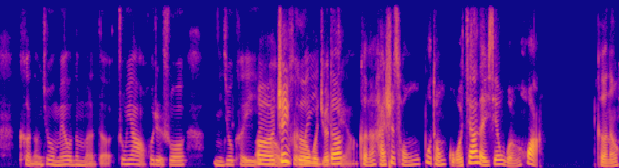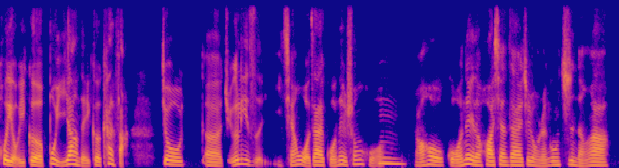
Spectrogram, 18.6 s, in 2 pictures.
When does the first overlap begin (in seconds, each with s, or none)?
3.8 s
